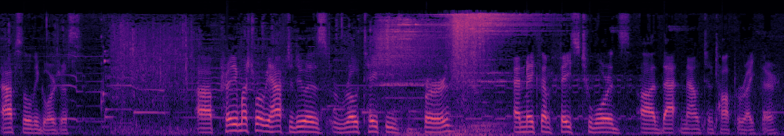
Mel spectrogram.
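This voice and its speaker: A man with a dark tone and medium pitch speaks slowly while livestreaming a game, chatting enthusiastically and informally to those watching. The audio is dull and band-limited, and music can be heard behind him.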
